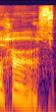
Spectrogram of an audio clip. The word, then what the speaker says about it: hearth: would say half see i say hearth because it's like heart but he's saying it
